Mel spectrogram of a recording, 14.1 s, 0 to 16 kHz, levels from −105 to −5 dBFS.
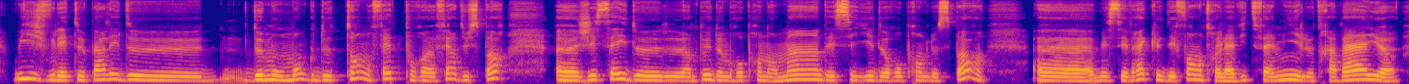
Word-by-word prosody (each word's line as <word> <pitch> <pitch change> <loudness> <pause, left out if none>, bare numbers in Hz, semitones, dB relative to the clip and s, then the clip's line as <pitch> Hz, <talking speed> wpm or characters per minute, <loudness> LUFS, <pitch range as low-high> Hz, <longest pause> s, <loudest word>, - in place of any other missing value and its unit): Oui, 255 +1 +3
je 205 -6 -1
voulais 185 -2 0
te 195 +1 -3
parler 210 +4 -2
de 180 -4 -1 0.2
de 205 - -1
mon 200 -2 +2
manque 200 +1 -2
de 190 +1 -1
temps, 255 +8 -3
en - - -5
fait, 245 +6 -1
pour, 190 -5 -7
heu, 170 -1 -3
faire 235 +8 -4
du 180 - -7
sport. 235 +11 -1 0.5
Heu, 185 -2 +3
j'essaye 200 +6 +2
de 190 -2 +1
de, 175 0 -2
un 165 0 -5
peu, 210 +5 -1
de 185 -2 -3
me 170 - -4
reprendre 175 0 -6
en 155 - -6
main, 215 +4 0
d'essayer 180 -1 +4
de 175 -1 -5
reprendre 170 +1 -6
le 165 -1 -7
sport. 165 - +1 0.5
Heu, - - +1 0.5
mais 175 +1 -5
c'est 170 +2 +8
vrai 215 +6 -2
que 225 -2 -4
des 175 -3 -3
fois 220 +6 -1
entre 205 -4 -2
la 155 -1 +2
vie 175 +4 -9
de 190 - -1
famille 190 +3 +1
et - - -2
le 165 -2 -6
travail, 190 +6 +2
heu, 160 -1 0
185 Hz, 215 wpm, -25 LUFS, 175-210 Hz, 0.5 s, c'est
